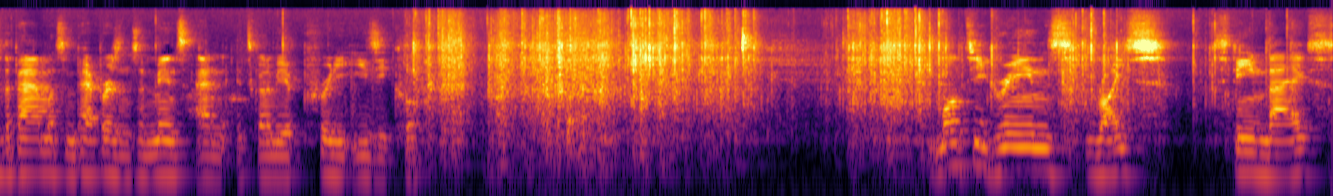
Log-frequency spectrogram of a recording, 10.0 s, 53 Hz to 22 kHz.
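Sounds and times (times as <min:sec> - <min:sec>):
plastic bags crinkling: 0:03.0 - 0:10.0.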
